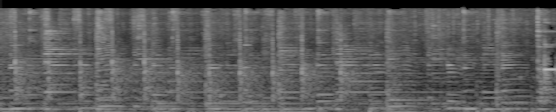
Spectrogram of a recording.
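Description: Background music: a plucked acoustic guitar playing a melody over a steady bass.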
